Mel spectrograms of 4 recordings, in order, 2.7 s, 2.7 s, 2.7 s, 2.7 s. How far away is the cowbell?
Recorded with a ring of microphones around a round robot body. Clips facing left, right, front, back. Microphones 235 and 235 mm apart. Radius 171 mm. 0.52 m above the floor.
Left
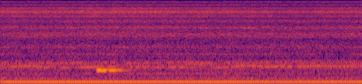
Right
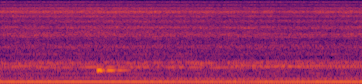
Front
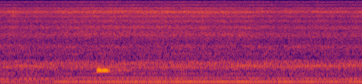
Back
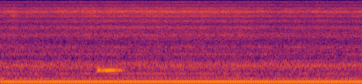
About 1.6 m.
